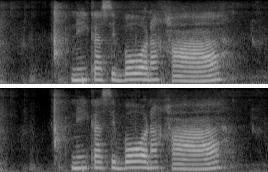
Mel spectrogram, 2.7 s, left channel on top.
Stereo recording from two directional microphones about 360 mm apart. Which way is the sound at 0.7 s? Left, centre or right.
Centre.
